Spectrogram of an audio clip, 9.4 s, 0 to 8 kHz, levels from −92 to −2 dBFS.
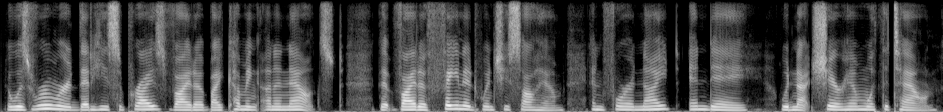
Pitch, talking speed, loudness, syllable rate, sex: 200 Hz, 190 wpm, -18 LUFS, 5.0 syllables/s, female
